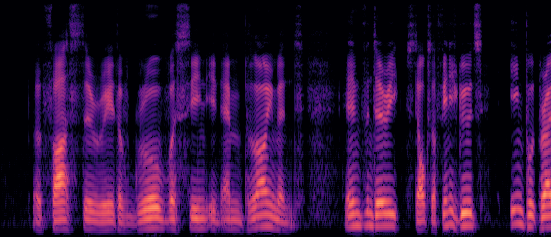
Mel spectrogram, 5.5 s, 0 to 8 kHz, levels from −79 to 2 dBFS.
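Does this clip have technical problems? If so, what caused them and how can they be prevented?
Yes. From 3.64 s to the end, the speech suddenly runs about 1.86 times faster with unchanged pitch, sounding rushed: a time-stretched section, likely from software squeezing the audio to fit a length by dropping short pieces while preserving pitch. To prevent it, edit the material to the required length instead of compressing it in time.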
